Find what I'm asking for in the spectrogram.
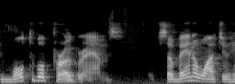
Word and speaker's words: Vanuatu: Vanuatu or something? – Yeah, Vanuatu. – Vanuatu.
